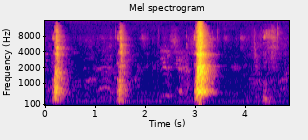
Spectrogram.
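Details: Dog barking because it wants tikka masala: three gruff, broadband barks spaced about a second or more apart, the last loudest, followed by a faint short sound, in a quiet room.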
